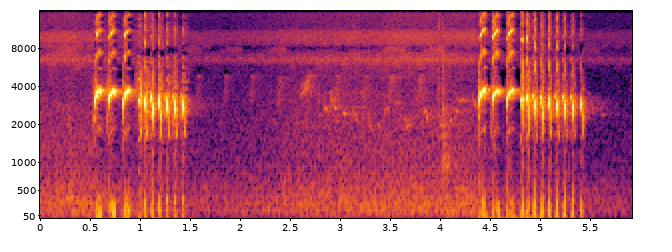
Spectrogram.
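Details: Sooty-headed bulbul singing with rich filler phrases: two matching bursts, each of three upslurred whistles and a rapid run of about nine even notes, separated by a quiet interval.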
